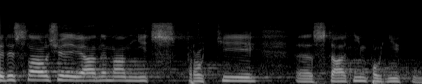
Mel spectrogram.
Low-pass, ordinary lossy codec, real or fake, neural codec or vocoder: 7.2 kHz; MP3, 64 kbps; real; none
